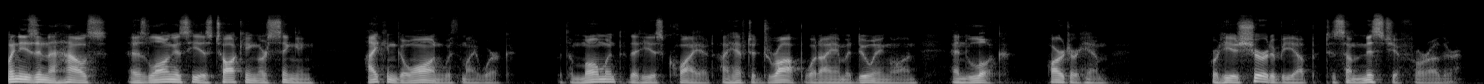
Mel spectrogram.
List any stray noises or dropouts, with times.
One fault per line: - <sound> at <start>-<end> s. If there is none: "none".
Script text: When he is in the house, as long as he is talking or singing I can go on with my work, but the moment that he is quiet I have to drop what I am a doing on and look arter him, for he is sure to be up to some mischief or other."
none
